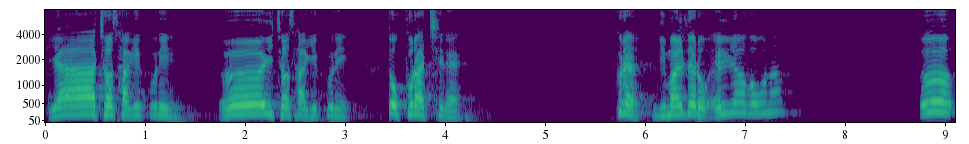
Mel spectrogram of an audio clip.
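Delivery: loud, high-pitched heckling; scornful accusing. Acted. Crowd calling Jesus a fraud, scornful. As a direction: shout out the taunt, rising at the end. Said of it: "주님을 향해서 사기꾼이라고 합니다".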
